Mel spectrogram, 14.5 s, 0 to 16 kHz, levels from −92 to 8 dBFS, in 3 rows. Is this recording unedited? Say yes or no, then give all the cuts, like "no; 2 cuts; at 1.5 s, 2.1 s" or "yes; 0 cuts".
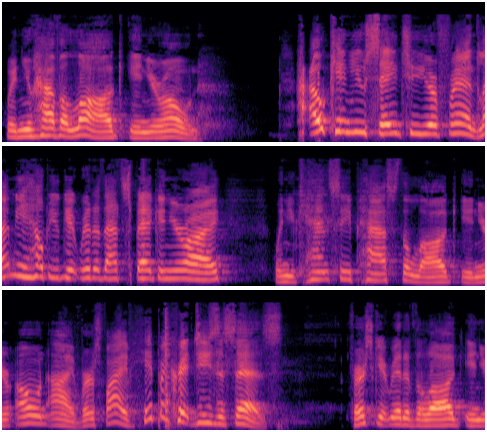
yes; 0 cuts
